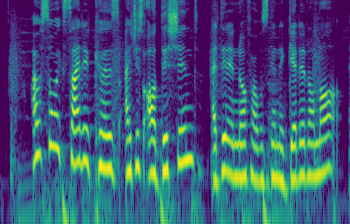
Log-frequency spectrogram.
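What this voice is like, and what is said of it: Australian accent. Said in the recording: “I stay in Australia. ... If you couldn't have figured out that accent.”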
